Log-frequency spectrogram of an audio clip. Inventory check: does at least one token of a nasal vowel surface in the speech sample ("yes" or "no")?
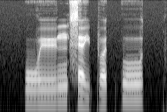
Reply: no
